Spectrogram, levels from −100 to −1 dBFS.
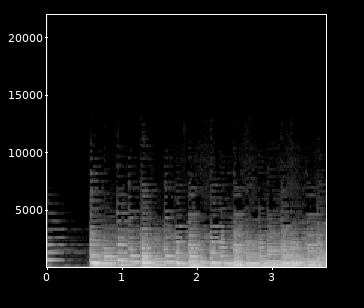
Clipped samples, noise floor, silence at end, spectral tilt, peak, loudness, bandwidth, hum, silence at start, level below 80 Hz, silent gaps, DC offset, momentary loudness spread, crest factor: under 0.1%; -47 dBFS; 0 s; -9 dB/octave; -10 dBFS; -26 LUFS; 7.2 kHz; none; 0 s; -58 dBFS; none; under 0.1%; 3 LU; 16 dB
